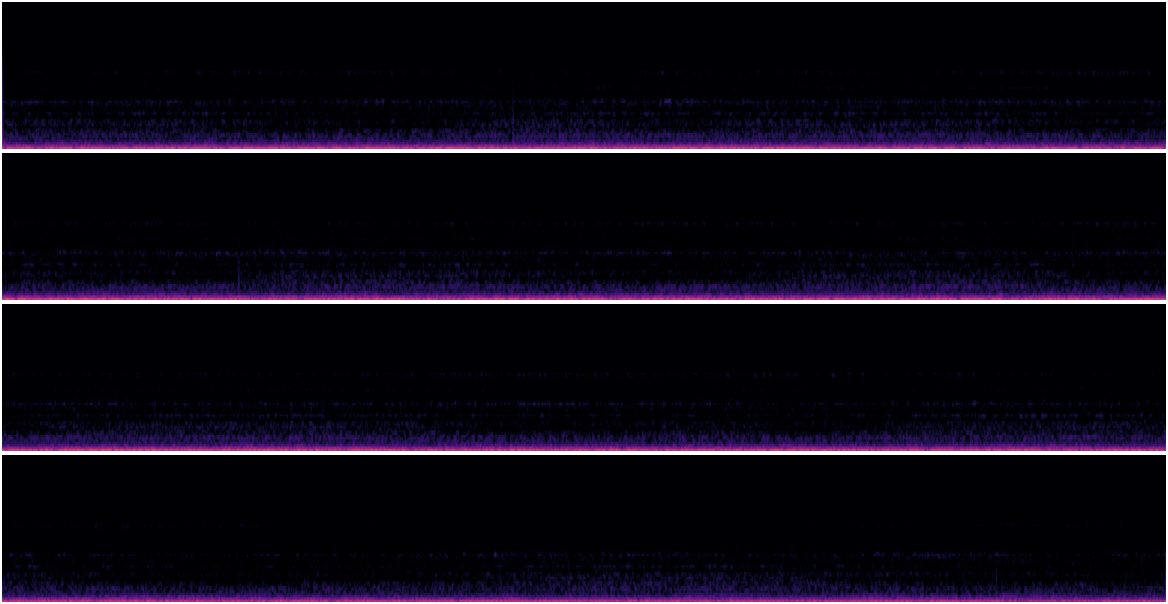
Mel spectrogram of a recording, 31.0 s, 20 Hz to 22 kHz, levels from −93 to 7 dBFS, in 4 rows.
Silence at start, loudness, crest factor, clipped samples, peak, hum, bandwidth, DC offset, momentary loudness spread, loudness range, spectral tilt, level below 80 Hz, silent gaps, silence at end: 0 s; -50 LUFS; 12 dB; under 0.1%; -28 dBFS; none; 1.5 kHz; under 0.1%; 6 LU; 5 LU; -8.5 dB/octave; -42 dBFS; none; 0 s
